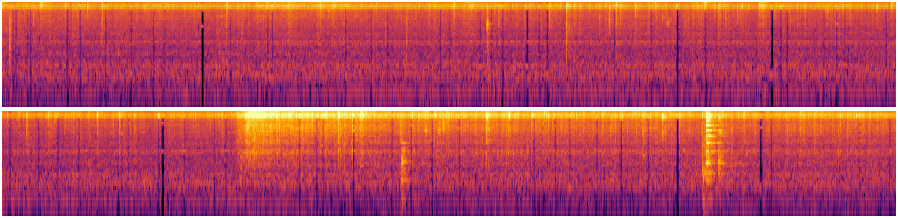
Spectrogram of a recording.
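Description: Vegan seafood frying in hot oil, a steady close sizzle that runs throughout and grows louder and fuller partway through, with a few faint clinks.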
